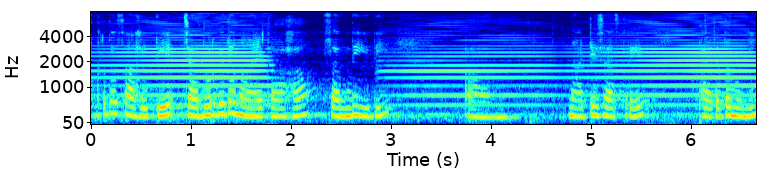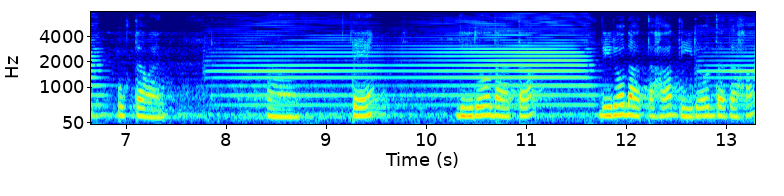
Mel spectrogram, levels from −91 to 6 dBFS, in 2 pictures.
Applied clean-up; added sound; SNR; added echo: none; Bowed string instrument; 10 dB; reverberation time 1.7 s.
